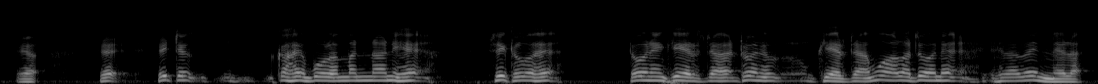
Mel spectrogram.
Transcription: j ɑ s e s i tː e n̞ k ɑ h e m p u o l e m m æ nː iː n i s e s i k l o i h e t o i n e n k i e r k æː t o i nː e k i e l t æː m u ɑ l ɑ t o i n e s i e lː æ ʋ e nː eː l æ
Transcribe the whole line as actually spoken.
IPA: j ɑ s e s i tː e n̞ k ɑ h e m p u o l e m m æ nː æː n i h e s i k l o i h e t o i n e ŋ k i e r t æː t o i n e k i e r t æː m u ɑ l ɑ t o i n e s i e l æ ʋ e nː eː l æ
